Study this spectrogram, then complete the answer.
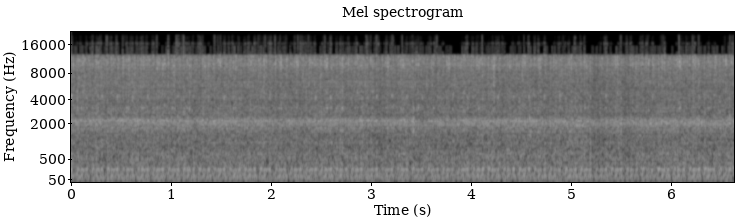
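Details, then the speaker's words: Ford F-250 after fuel pump repair, idling around 900 rpm after idle adjustment, target about 800; owner happy, says it's running good. Smooth, even idle with steady low drone, no misses, knocks or hunting; normal idle. "I'm actually happy with this. It's running good. It's running good."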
